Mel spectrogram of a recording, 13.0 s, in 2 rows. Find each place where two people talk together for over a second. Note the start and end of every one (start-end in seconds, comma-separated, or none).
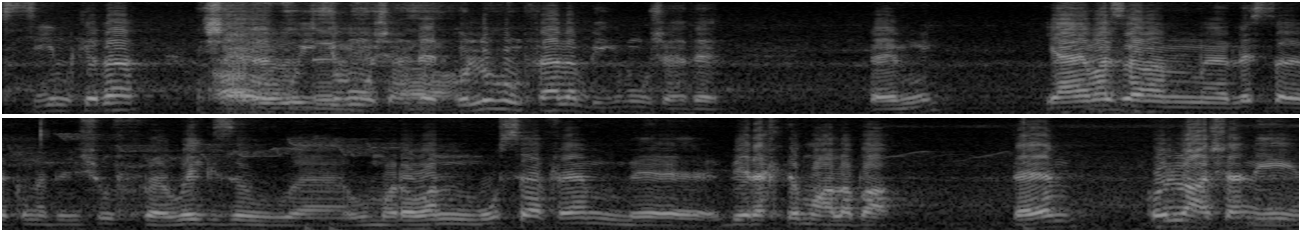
1.0-2.3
